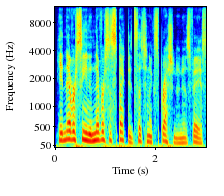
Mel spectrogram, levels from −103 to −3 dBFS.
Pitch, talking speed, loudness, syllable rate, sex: 150 Hz, 260 wpm, -20 LUFS, 6.5 syllables/s, male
